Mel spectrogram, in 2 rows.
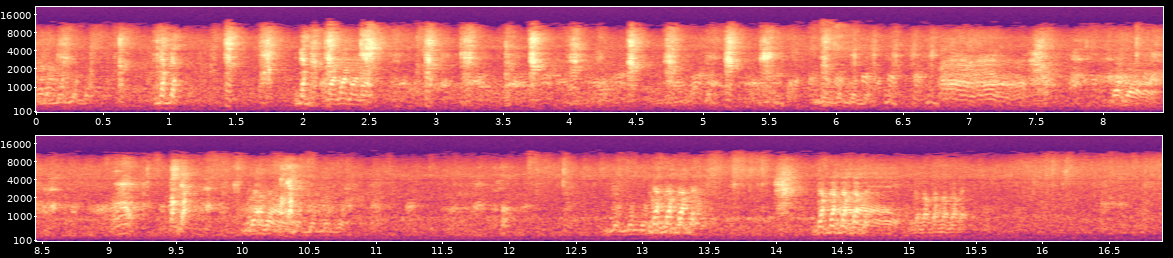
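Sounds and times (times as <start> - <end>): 
herons croaking in a colony: 0.0 - 16.8.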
